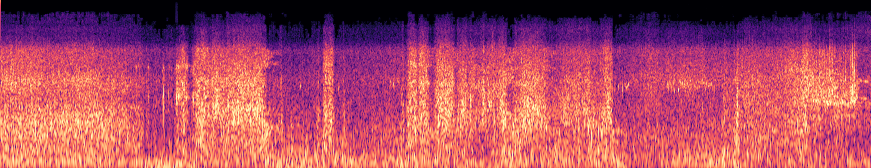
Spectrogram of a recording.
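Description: Loud rushing airflow buffeting the microphone during a fast speed-wing flight, a steady roar that swells and dips in gusts.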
